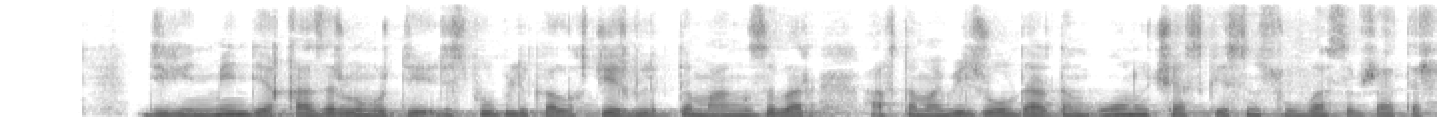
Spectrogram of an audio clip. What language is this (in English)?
Kazakh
